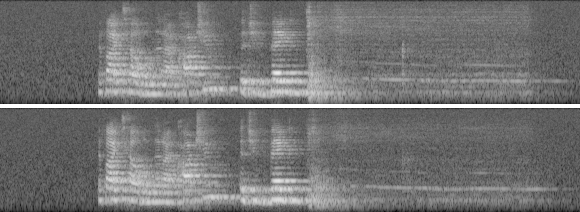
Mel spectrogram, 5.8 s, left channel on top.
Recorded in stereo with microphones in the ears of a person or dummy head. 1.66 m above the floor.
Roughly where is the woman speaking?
Right.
